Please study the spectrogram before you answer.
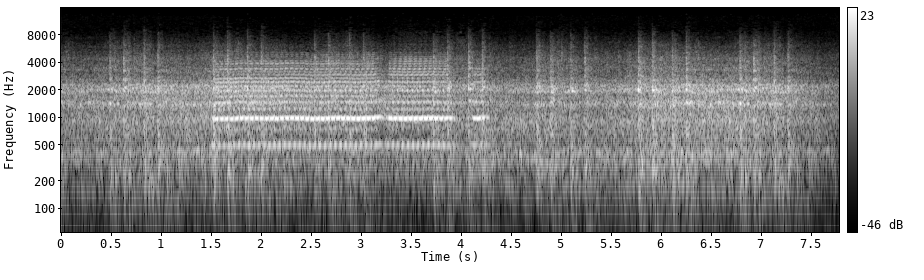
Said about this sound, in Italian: L'altra volta c'erano meno vagoni, ma stavolta è proprio bello. Però l'altra volta c'erano più vagoni. Eh insomma, il treno è sempre il treno, eh.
